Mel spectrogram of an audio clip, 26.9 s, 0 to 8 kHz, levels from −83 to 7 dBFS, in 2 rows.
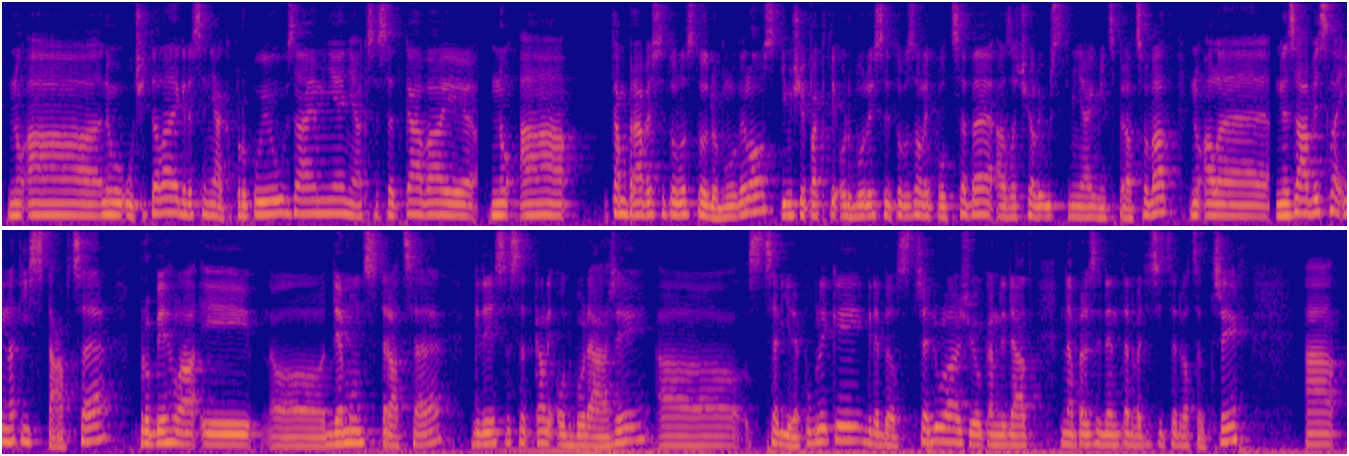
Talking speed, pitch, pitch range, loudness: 150 wpm, 150 Hz, 135-165 Hz, -28 LUFS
